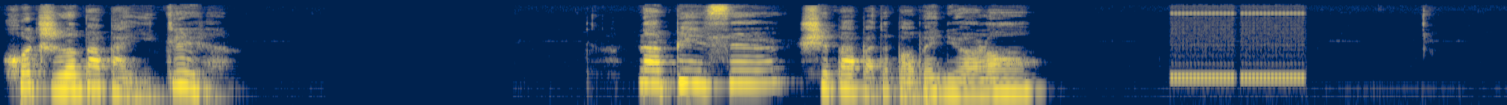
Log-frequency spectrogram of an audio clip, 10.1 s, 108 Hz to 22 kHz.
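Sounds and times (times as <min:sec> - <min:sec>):
speech: 0:00.1 - 0:01.6, 0:04.2 - 0:07.0
telephone ringing with a mid-pitched electronic tone: 0:07.8 - 0:08.8.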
